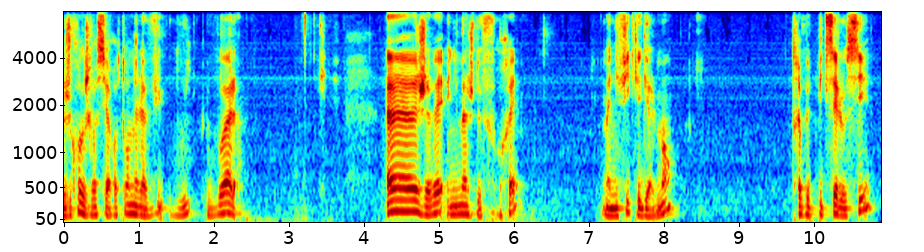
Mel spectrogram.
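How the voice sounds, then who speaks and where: A young man giving a casual screen-recorded software tutorial at his computer, chatty and hesitant, full of fillers and self-corrections. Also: medium pitch.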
